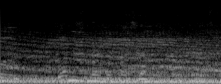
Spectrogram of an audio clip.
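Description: Steady low rumble of a vehicle driving along a street, with voices talking over it.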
